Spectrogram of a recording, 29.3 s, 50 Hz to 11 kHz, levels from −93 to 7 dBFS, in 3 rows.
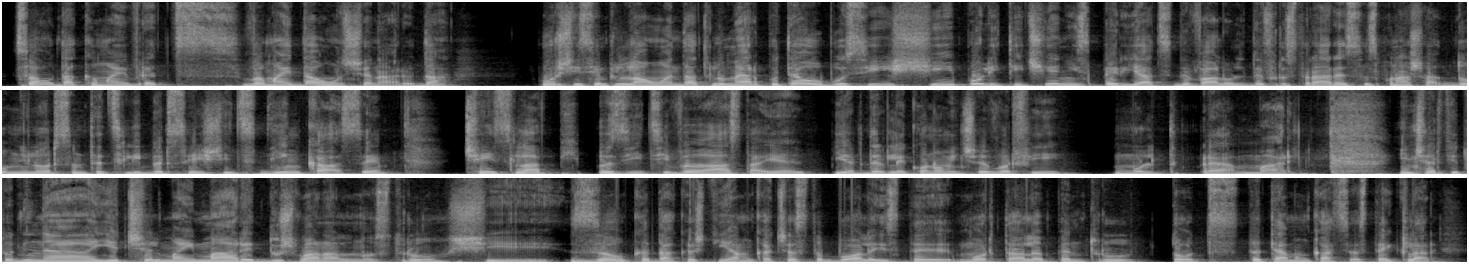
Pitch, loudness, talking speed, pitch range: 130 Hz, -23 LUFS, 160 wpm, 110-165 Hz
